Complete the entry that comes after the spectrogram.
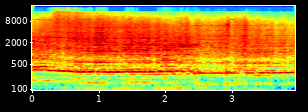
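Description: A Ferrari race car driving in Gran Turismo 7, a steady sustained engine drone holding a fairly constant pitch at moderate volume, with no talking.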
